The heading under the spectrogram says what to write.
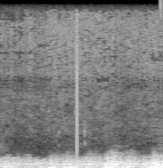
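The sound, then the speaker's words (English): A deep, rolling rumble of thunder from a storm just to the south fills the whole moment, steady and low-pitched with slight swells in loudness, and a single faint click partway through. No one speaks. “I haven't had my hands thunder? On one.”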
